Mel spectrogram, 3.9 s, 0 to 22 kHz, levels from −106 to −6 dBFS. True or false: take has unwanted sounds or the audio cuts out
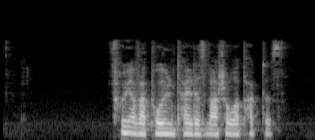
false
